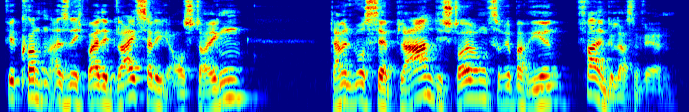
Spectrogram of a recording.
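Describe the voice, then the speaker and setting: A man narrating an audiobook in the first person, reading in a measured, even way. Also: medium pitch. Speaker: audiobook reader.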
